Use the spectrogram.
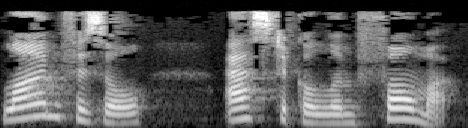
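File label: "lymphoplasmacytic lymphoma", English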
